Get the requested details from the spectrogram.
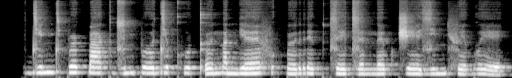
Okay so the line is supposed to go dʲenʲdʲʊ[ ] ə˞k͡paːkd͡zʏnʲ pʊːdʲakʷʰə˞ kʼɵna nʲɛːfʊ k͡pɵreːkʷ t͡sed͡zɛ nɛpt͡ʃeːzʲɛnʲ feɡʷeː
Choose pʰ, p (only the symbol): p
